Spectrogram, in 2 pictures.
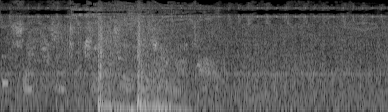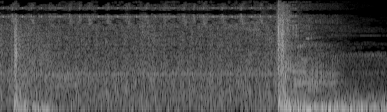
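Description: Rifle shots crack loudly in bursts.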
